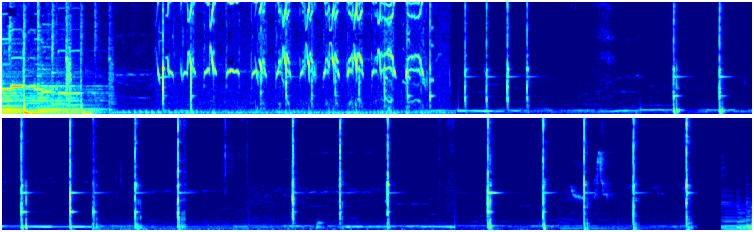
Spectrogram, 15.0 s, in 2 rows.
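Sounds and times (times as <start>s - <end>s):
hammer tapping metal rod: 6.7s - 14.5s.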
